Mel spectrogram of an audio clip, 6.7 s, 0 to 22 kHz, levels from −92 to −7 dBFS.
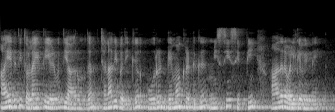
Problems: none marked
